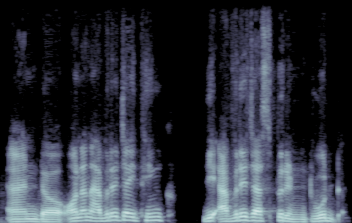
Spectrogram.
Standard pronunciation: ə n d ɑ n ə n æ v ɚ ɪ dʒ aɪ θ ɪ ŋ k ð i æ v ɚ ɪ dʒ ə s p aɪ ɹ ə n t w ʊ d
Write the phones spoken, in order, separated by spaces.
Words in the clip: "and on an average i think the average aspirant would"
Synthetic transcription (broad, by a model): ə n d ɑ n ə n æ v ɚ ɪ dʒ aɪ t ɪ ŋ k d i æ v ɚ ɪ dʒ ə s p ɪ ɹ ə t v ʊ d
